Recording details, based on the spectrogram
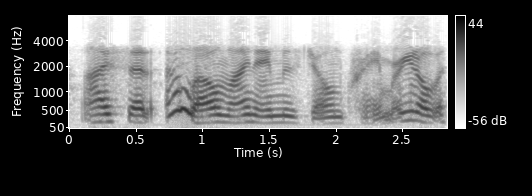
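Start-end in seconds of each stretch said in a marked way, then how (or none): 0.7-2.4 meek, proper, very demure and polite tone. Retelling her own words on the phone: imitating her own demure voice. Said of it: "very, very demure".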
